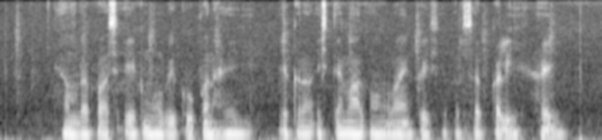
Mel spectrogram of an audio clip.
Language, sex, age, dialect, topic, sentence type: Magahi, male, 25-30, Southern, banking, question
